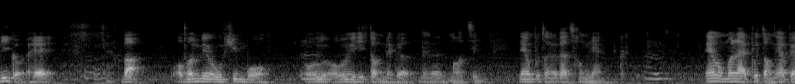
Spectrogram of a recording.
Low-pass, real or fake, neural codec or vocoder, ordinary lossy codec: none; real; none; none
